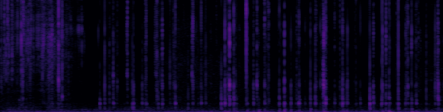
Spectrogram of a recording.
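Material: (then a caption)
Pineapple rind. Long nails scratch and tap along the spiky, textured rind of a large, solid, whole fresh pineapple held sideways. The result is a dense run of dry, crinkly scratching broken by quick, sharp clicks, bright and mostly high-pitched with almost no ring.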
